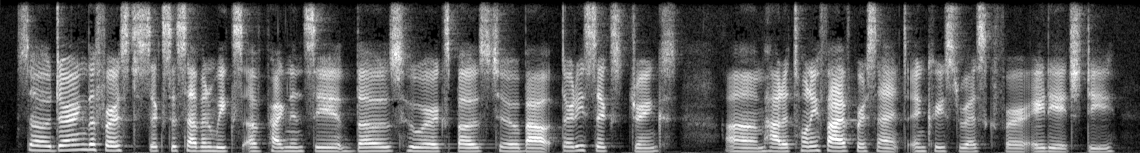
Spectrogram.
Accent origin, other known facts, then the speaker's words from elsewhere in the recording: Fresno, California, United States; moved away as an adult; now in Long Beach, United States; I grew up in Fresno and North Fresno, to be specific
